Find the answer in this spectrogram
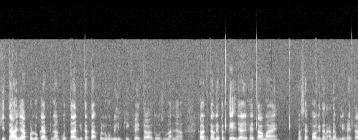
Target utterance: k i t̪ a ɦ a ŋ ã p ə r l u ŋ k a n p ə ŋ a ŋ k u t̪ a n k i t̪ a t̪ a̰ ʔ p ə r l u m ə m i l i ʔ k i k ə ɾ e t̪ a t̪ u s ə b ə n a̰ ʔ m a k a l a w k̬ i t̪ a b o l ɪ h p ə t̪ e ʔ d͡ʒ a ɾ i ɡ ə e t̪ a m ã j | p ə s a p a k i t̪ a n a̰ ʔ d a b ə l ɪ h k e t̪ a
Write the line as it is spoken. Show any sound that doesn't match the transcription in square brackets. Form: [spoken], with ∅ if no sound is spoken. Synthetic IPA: k i t̪ a ɦ a [ɲ] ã p ə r l u [∅] k a n p ə ŋ a ŋ k u t̪ a n k i t̪ a t̪ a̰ ʔ p ə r l u m ə m i l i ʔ k i k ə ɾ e t̪ a t̪ u s ə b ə n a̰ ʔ [ɲ] a k a l a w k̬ i t̪ a b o l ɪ h p ə t̪ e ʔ d͡ʒ a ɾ i [k] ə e t̪ a m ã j | p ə s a p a k i t̪ a n a̰ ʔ d a b ə l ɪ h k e t̪ a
